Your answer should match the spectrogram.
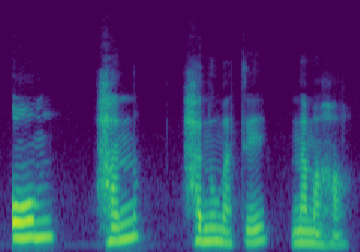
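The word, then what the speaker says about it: Om Hanumate Namah: Om hanumate namha. C'est assez facile à prononcer mais il faut savoir bien sûr prononcer le H aspiré est entraîné pour la prononciation pour que ce soit parfait.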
